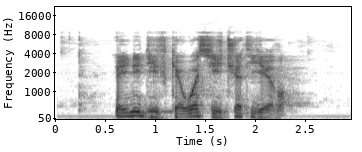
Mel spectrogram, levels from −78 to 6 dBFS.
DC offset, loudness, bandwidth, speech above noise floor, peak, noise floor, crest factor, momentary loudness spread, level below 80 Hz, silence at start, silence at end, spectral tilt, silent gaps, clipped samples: under 0.1%; -13 LUFS; 9.4 kHz; 33 dB; 0 dBFS; -48 dBFS; 16 dB; 7 LU; -46 dBFS; 0.25 s; 0.5 s; -3.5 dB/octave; none; under 0.1%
